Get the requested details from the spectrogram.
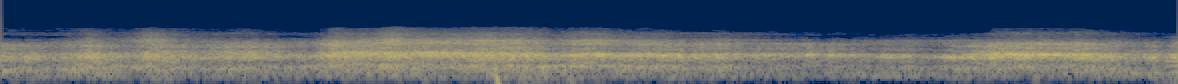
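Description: A large stadium crowd roars and chants steadily, swelling now and then.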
